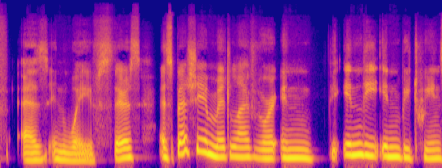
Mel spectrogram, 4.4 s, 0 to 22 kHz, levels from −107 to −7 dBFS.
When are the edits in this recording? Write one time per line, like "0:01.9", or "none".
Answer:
none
